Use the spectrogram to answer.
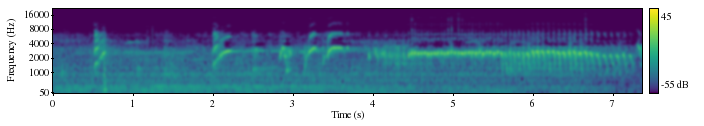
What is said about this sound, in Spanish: Todavía no había pasado al sueño cuando oí en mí el canto de un pajarito.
